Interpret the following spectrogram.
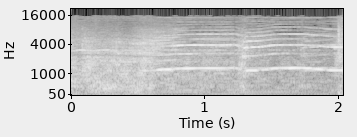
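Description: Rock music with an electric guitar lead holding a long note, with slight bends, over the band's backing. No vocals.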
